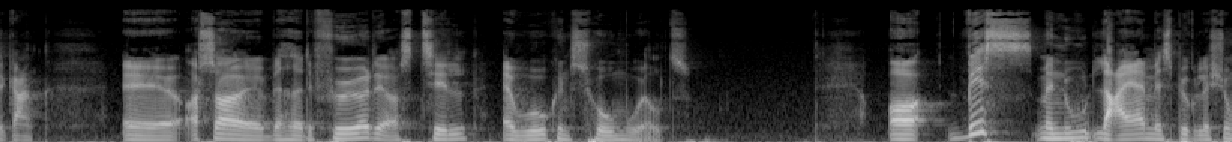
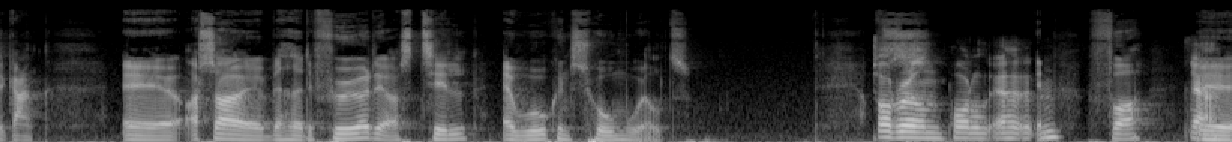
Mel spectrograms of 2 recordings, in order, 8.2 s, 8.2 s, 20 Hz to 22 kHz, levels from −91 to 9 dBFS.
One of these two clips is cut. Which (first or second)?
second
